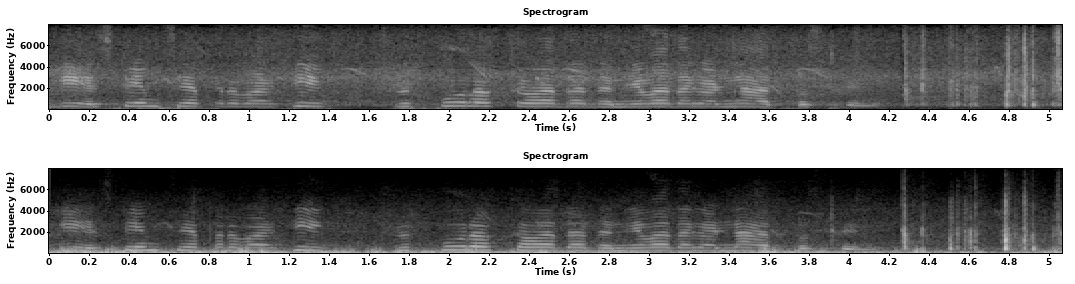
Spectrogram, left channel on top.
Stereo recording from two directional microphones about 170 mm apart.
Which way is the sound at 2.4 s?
25° left (ahead or behind).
